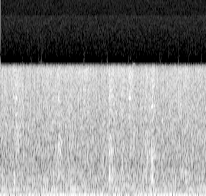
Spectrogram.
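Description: Faint, irregular clicks and ticks of a hand tool prying at the snap-on plastic lid of a small terrarium, over a steady low hum and hiss.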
